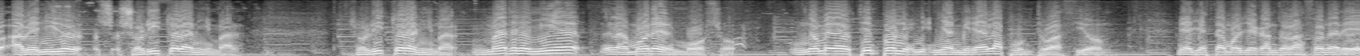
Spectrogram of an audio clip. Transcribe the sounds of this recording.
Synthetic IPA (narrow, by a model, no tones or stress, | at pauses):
ʔaβeniðosso̞lit̪oelanĩma̰l | so̞lit̪oelanĩma̰lmaðɾemiaelamo̞ɾe̞ɾmo̞̰so̰nomeðawt̪je̞mponnniamiɾaɾlapunt̪uaθjo̞̰ŋ | miajaest̪amozʝe̞ɣand̪oalaθo̞naðe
